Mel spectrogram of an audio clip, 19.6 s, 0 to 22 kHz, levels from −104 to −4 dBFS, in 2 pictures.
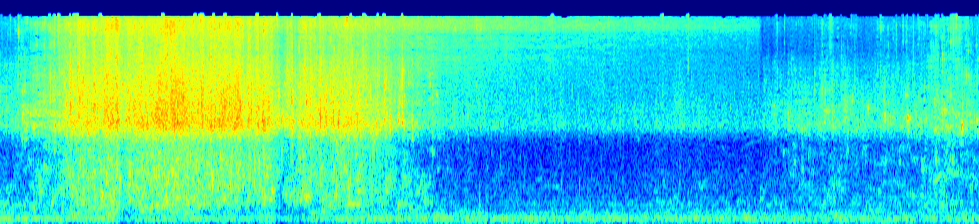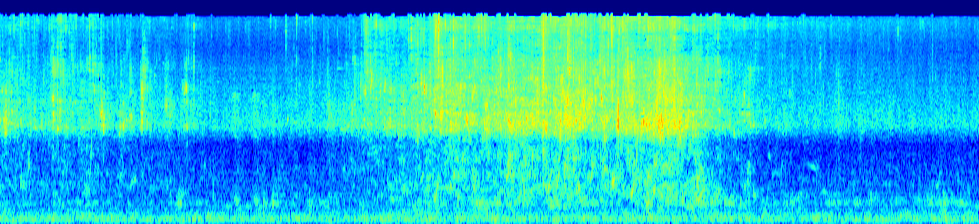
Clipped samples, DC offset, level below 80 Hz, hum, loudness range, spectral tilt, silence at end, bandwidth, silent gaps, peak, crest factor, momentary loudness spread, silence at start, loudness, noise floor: under 0.1%; under 0.1%; -68 dBFS; none; 23 LU; 2.5 dB/octave; 1.6 s; 17 kHz; none; -2 dBFS; 26 dB; 25 LU; 0 s; -22 LUFS; -52 dBFS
